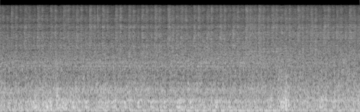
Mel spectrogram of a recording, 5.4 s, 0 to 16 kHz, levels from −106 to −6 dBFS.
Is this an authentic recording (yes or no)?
yes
